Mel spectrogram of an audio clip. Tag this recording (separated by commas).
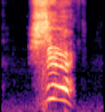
Human voice, Shout, Yell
